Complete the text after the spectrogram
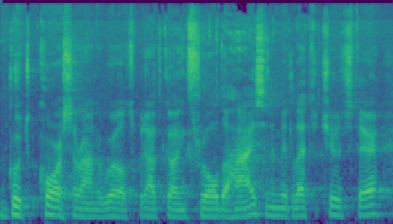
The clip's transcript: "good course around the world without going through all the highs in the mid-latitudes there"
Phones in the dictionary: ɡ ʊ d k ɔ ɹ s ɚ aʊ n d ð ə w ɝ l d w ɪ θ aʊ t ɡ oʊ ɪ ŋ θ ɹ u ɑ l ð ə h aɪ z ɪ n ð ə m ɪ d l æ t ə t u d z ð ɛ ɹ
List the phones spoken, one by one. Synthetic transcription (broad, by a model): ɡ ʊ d k ɔ ɹ s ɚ aʊ n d ð ə w ɝ l d w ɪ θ aʊ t ɡ oʊ ɪ ŋ θ ɹ u ɑ l ð ə h aɪ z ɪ n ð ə m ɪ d l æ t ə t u d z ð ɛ ɹ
